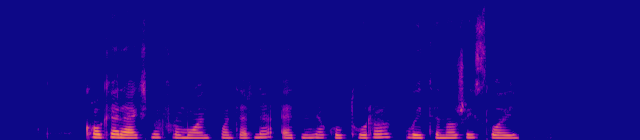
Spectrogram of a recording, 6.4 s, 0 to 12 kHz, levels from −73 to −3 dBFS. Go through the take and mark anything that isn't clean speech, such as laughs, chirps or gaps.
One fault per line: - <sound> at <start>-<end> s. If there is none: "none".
none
